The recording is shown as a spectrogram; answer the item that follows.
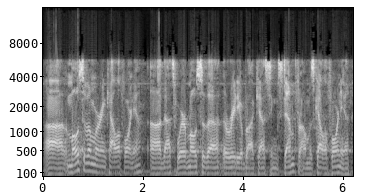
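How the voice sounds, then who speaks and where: Low-voiced rambling man, slightly muffled. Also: steady tone, creaky. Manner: halting, rambling explanations. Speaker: interview guest, old-time radio enthusiast. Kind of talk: casual conversational explanation. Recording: muffled audio with faint background noise.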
